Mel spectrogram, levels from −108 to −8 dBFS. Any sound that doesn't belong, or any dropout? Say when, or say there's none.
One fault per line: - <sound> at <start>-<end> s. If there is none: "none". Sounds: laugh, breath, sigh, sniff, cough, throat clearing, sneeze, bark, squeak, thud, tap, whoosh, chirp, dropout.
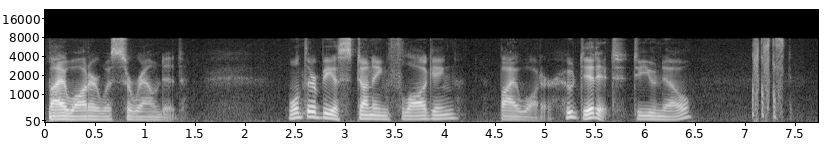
- chirp at 7.1-7.5 s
